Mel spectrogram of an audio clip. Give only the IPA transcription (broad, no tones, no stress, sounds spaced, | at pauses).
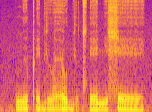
ŋ ɨ pʼ e bʲ uː ʕ u bʲ o̰ t͡sʼ e mʲ e x eː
